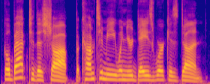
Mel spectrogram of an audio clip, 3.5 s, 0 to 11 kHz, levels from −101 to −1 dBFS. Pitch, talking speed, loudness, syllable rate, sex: 175 Hz, 240 wpm, -18 LUFS, 4.6 syllables/s, female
